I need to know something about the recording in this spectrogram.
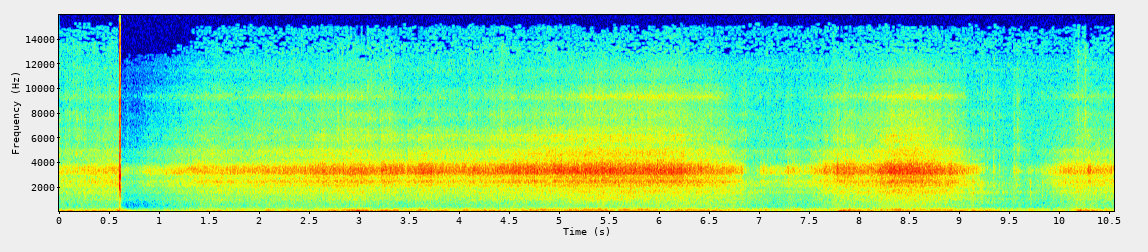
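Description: Wind rushing over the microphone and tyres rumbling over a dirt and gravel trail as a mountain bike descends at speed, swelling and dipping with the terrain. A single sharp click comes about half a second in.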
